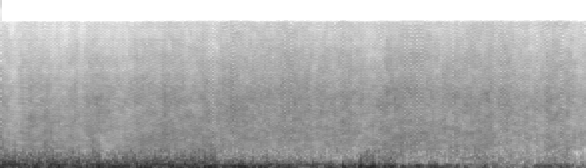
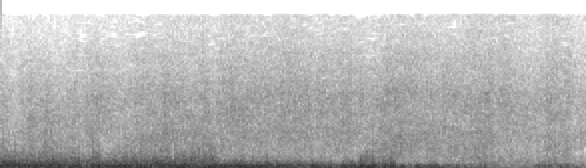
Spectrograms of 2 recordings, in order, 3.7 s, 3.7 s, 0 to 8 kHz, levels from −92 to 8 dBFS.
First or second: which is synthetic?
first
